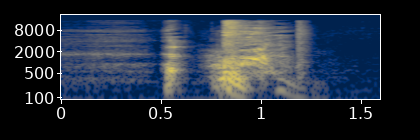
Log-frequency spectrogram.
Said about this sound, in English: Excuse me for a second. I think I'm going to sneeze.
